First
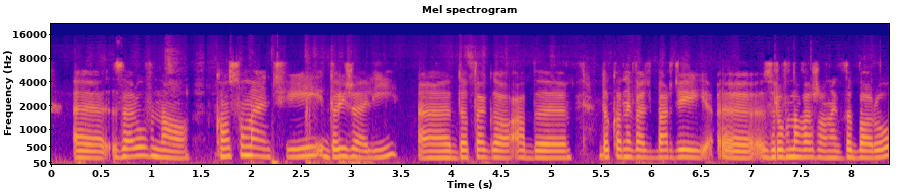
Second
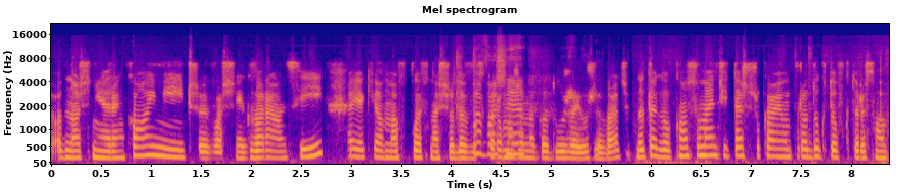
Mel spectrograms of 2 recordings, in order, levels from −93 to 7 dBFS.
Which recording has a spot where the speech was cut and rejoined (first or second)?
second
